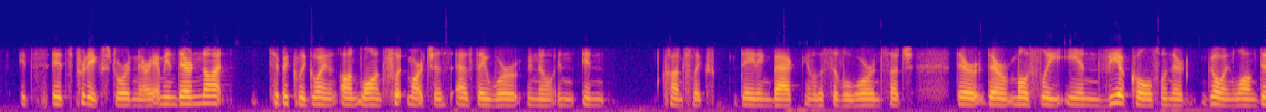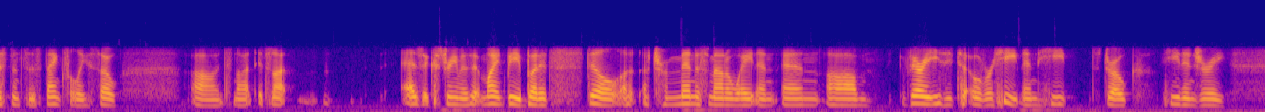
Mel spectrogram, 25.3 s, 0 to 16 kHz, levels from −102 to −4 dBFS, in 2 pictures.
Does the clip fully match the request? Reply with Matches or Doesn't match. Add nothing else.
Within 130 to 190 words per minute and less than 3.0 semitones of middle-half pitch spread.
Matches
